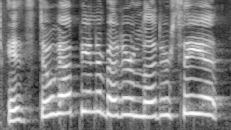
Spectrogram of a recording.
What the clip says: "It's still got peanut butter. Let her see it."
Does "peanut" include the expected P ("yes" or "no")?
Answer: no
